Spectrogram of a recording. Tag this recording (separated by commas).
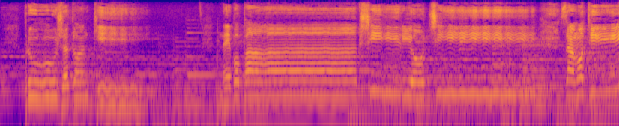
Music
